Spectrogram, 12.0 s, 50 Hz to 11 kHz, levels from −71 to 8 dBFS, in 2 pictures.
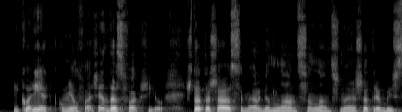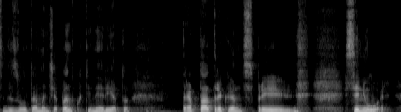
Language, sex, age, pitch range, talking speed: Romanian, male, 20-39, 100-115 Hz, 170 wpm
